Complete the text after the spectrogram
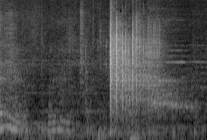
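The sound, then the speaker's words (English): Dice are tossed onto a hard surface: one sharp clack, then a quick run of bouncing rattles that fade within about a second, over a faint low background hum. “It's like, oh yeah, he hooked the dice up for you to blow on.”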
